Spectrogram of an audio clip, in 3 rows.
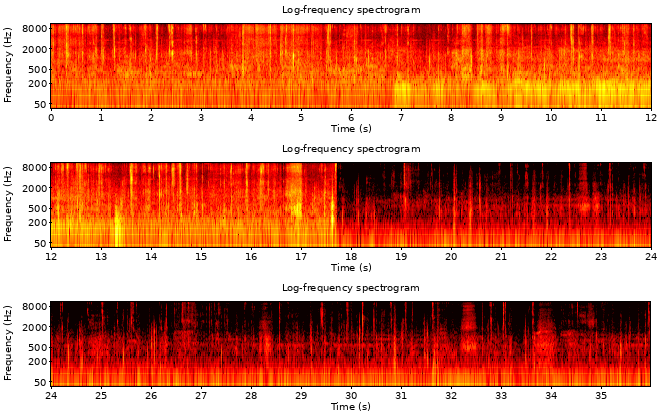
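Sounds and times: crunching and chewing food: 0:00.0 - 0:35.9.

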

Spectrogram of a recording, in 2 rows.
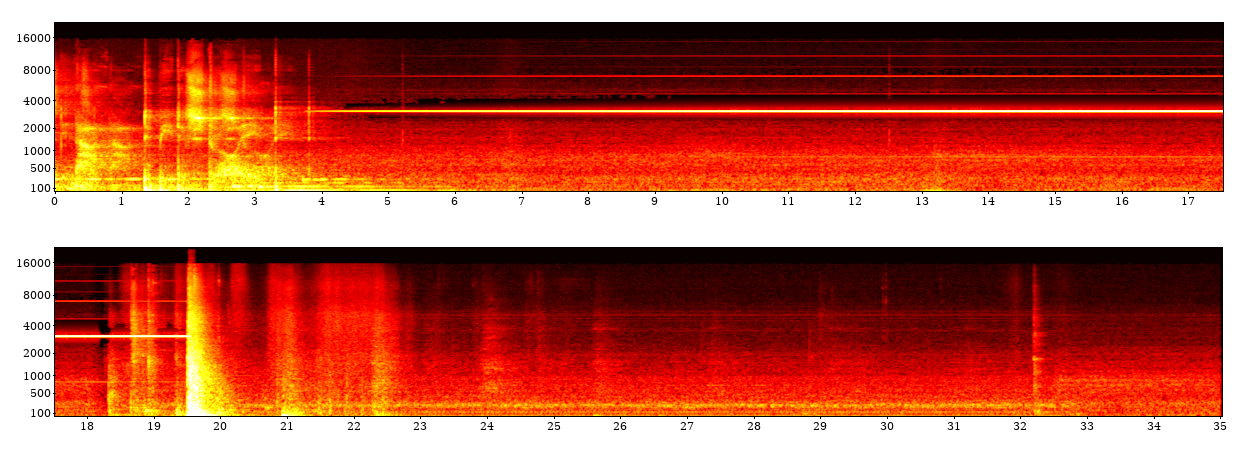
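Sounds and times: high steady ringing tone: 0:02.7 - 0:19.8
loud thump: 0:19.5 - 0:20.2.

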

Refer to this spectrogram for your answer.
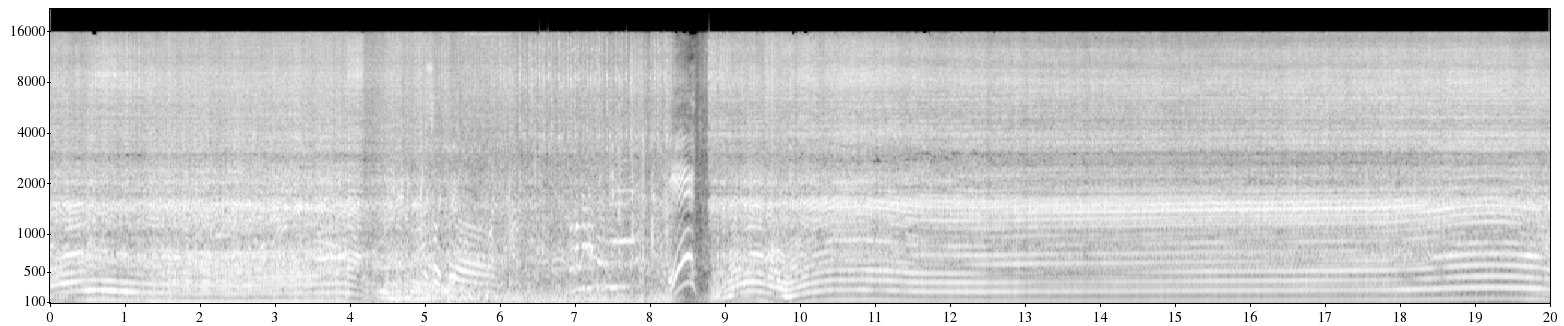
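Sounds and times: pump engine running at high revs: 0:00.0 - 0:20.0.

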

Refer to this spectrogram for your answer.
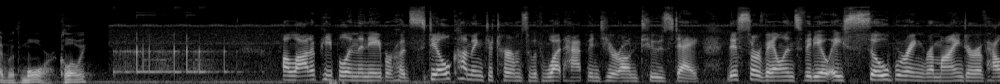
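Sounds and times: faint steady tones: 0:01.0 - 0:10.0
woman speaking: 0:02.8 - 0:10.0.

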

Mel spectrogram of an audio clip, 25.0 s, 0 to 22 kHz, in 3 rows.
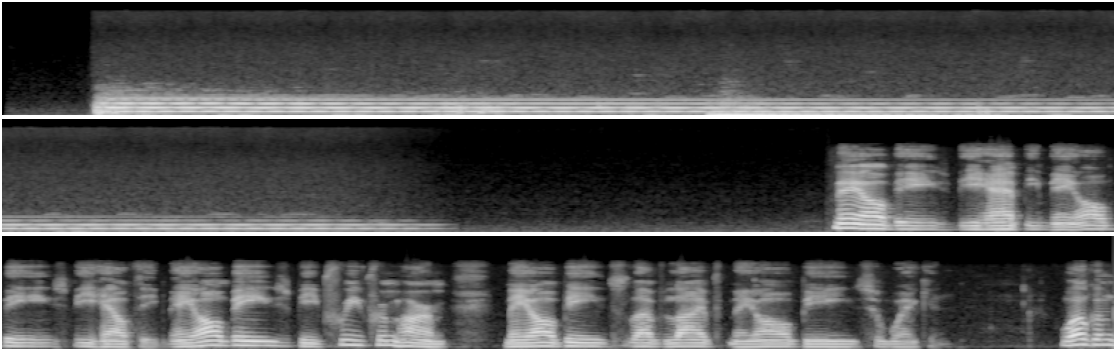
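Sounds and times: deep bell ringing: 0:00.7 - 0:11.6
low bump and rumble: 0:05.3 - 0:09.0.

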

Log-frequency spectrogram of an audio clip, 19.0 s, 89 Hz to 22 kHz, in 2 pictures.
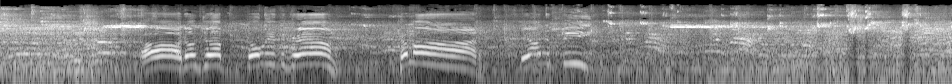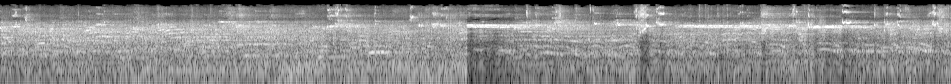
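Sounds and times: echoing voices and crowd chatter: 0:00.0 - 0:19.0.

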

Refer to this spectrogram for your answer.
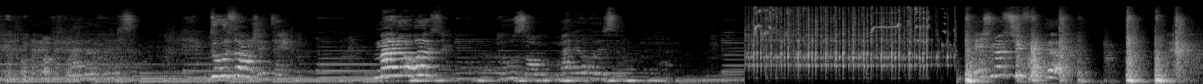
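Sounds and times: high-pitched rattling buzz: 0:07.5 - 0:09.6.

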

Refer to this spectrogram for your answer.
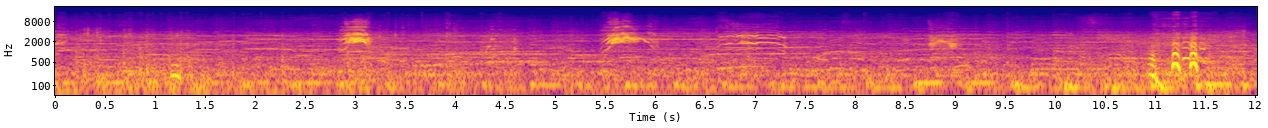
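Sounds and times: background music: 0:00.0 - 0:12.0
toddler squealing: 0:02.8 - 0:03.3, 0:05.4 - 0:07.5, 0:08.7 - 0:09.2.

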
